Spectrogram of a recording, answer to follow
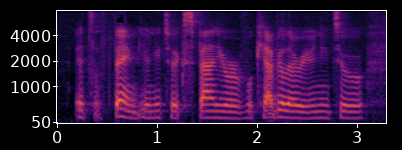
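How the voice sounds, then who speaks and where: A woman's dark, mellow, fairly low voice with an Israeli accent, at a moderate pace. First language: Hebrew. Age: 20s. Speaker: musician. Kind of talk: interview. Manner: halting, many fillers.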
